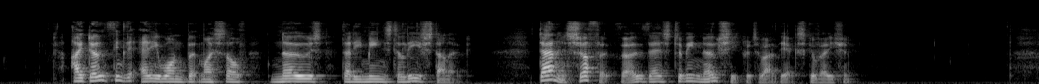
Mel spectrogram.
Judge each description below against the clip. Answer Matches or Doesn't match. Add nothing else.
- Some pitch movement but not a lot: Matches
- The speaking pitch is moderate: Doesn't match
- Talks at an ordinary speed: Matches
